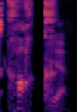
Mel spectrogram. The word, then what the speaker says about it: Koch: Annoyed he is by he said it's Koch, like German.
